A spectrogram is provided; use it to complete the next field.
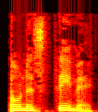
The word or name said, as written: phonesthemic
